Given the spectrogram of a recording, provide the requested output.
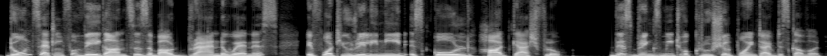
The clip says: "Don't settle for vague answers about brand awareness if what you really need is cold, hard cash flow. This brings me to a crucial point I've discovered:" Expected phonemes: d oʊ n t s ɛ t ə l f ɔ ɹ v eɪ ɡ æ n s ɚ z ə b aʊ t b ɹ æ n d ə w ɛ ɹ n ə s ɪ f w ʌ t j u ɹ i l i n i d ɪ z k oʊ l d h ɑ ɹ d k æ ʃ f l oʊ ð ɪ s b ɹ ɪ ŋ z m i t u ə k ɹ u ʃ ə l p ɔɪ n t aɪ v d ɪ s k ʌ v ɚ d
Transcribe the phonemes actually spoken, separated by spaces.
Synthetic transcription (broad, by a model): d oʊ n t s ɛ t ə l f ɔ ɹ v eɪ ɡ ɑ n s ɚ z ə b aʊ t b ɹ æ n d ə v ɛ ɹ n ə s ɪ f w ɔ t j u ɹ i l i n i d ɪ z k oʊ l d h ɑ ɹ d k æ ʃ f l oʊ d ɪ s b ɹ ɪ ŋ z m i t u ə k ɹ u ʃ ə l p ɔɪ n t aɪ v d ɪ s k ʌ v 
